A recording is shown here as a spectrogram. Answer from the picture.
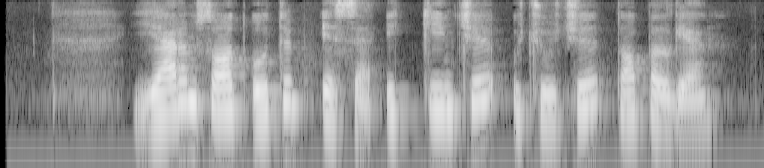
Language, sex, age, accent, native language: Uzbek, female, 40-49, Toshkent viloyati, Uzbek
